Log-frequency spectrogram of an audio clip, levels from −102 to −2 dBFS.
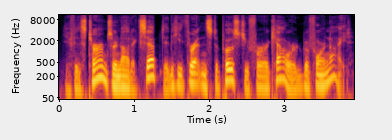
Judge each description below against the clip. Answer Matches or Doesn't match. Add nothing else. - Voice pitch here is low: Matches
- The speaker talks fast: Matches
